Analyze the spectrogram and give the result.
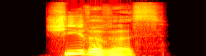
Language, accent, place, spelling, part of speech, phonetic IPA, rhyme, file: German, Germany, Berlin, schiereres, adjective, [ˈʃiːʁəʁəs], -iːʁəʁəs, De-schiereres.ogg
- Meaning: strong/mixed nominative/accusative neuter singular comparative degree of schier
